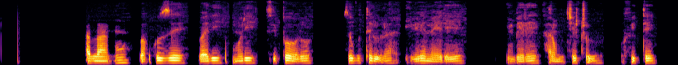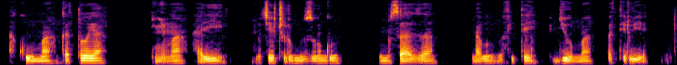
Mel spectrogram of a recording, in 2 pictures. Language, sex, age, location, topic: Kinyarwanda, male, 18-24, Kigali, health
